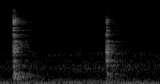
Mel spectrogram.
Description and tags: Tic-Tac
Tic Tac of an old clock.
